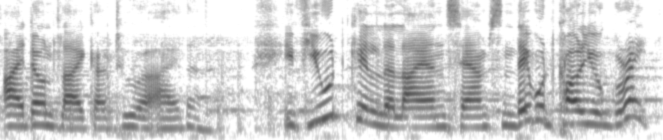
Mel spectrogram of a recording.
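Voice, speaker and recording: A woman's voice: mid-range voice, expressive, moderate pace, a bit bright, close to an everyday voice. An actress playing a bold, scheming young girl who is ardently infatuated, in a 1950s radio drama. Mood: eager, scheming.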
